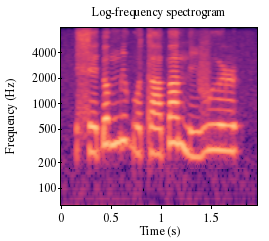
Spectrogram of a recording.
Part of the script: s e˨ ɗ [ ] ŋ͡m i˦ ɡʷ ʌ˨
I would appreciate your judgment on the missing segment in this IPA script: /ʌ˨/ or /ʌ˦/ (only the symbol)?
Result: ʌ˦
